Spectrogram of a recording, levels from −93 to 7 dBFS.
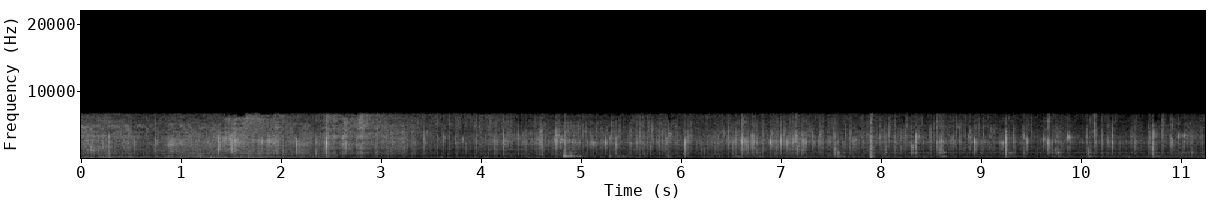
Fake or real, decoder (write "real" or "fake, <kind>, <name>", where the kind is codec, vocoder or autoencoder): fake, vocoder, Vocos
